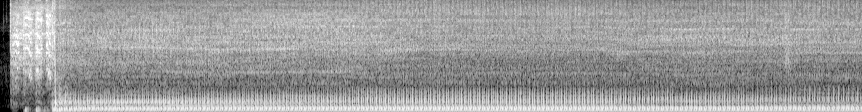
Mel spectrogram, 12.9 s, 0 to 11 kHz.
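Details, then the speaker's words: Yamaha R7 just after Yoshimura R-77 race exhaust install: engine catches at once and settles into a loud, deep, steady burble with no knocks or misses; healthy start, just a very loud exhaust. "Wow. That is fucking crazy, dude. Oh my god. Oh my god. It is so fucking loud."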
